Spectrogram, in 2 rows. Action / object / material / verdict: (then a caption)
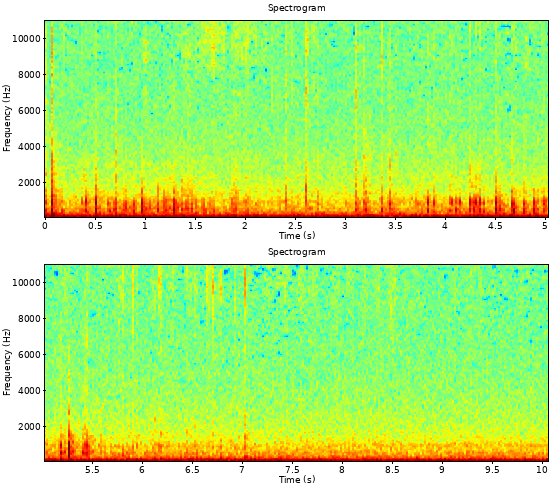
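tap / plastic game disc case / plastic / none. Fingertips and short nails tap and trace across the front of a closed, hollow, blue-tinted plastic Blu-ray PS3 game case for GTA IV, lying flat on a wooden table with a paper cover insert inside. Quiet, light, clicky taps patter through the first half, then give way to softer scratchy tracing, all over a steady low hum.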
